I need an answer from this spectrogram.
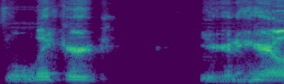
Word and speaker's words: Likert: that's the guy's name it was german it's pronounced liquor you're going to hear a lot of likerts that's the mispronunciation but liquor scale right one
